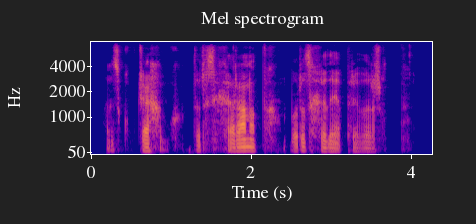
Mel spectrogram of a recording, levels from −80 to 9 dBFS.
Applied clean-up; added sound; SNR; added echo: none; none; none; none.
